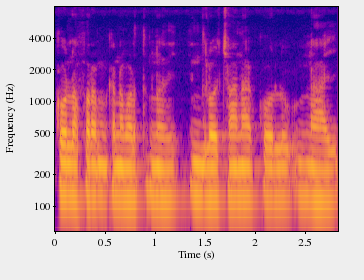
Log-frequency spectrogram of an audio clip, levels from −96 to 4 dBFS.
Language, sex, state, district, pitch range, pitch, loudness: Telugu, male, Telangana, Mahabubabad, 115-120 Hz, 115 Hz, -18 LUFS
